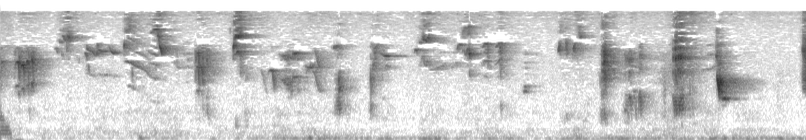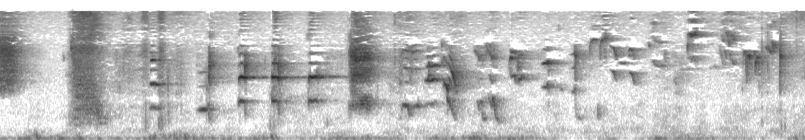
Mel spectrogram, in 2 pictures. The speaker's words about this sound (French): Alors le son, ça sera euh, le son du touï, qui est un oiseau euh, en Nouvelle-Zélande que j'adore, qui a un, son tellement particulier qu'il est reconnaissable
